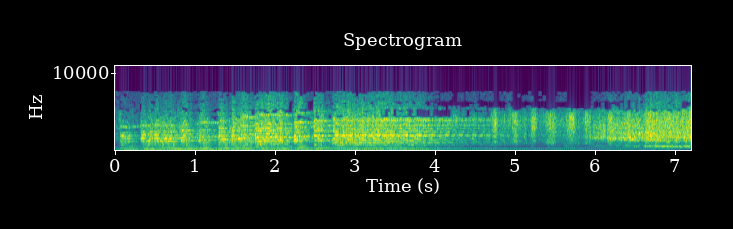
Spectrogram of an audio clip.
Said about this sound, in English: Hey, what happened? You hear that? Yeah. Yeah, I hear it, Jake. Car starting. A car starting.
